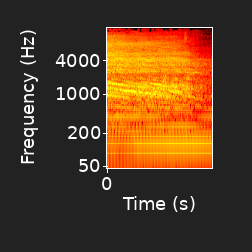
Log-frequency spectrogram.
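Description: The intro theme song ends on a long held chord, with a pitch sliding downward over it as the sound slowly gets quieter.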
